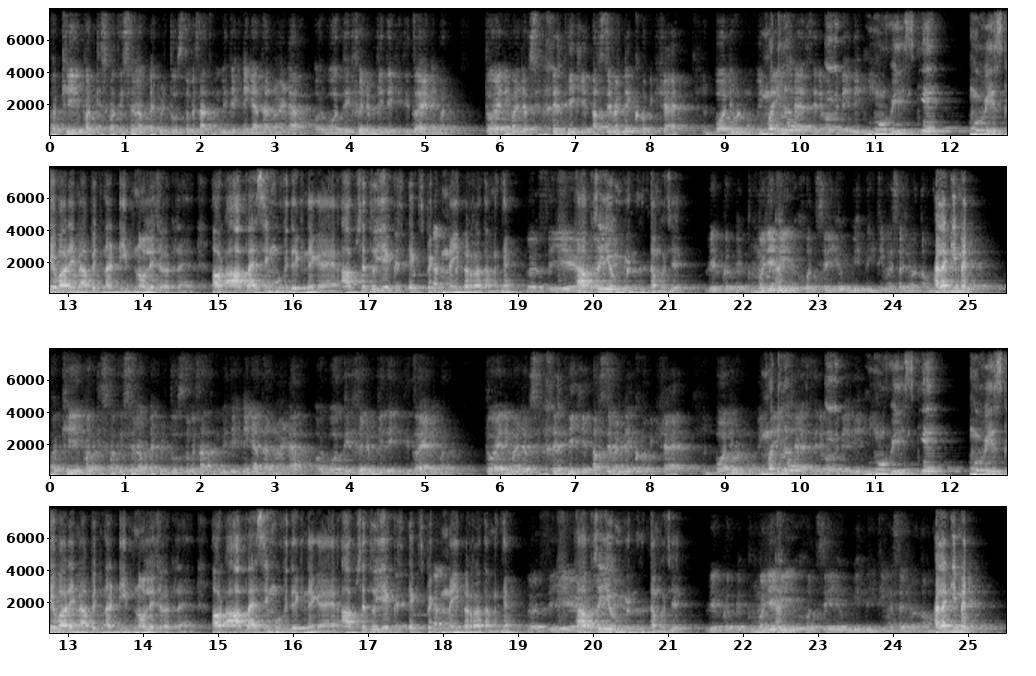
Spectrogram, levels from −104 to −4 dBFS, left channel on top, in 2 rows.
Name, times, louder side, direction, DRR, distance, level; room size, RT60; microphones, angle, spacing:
voice 1, 0.0-5.4 5.8-8.4 8.7-11.1 17.3-17.4 17.9-18.0 18.7-20.7 21.5-25.0, equal, 60° left, -6 dB, 1.2 m, -35 dB
voice 2, 9.4-10.1 10.3-10.6 10.8-11.9 12.3-19.0 19.5-21.2 22.4-22.6 24.5-25.0, equal, ahead, 7 dB, 0.4 m, -29 dB
13.0 x 6.2 x 2.6 m, 1.4 s
head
